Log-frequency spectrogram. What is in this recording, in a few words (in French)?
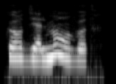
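"Cordialement votre.", French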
